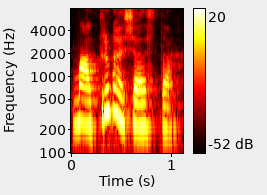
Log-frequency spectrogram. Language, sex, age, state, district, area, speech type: Goan Konkani, female, 18-30, Goa, Quepem, rural, spontaneous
